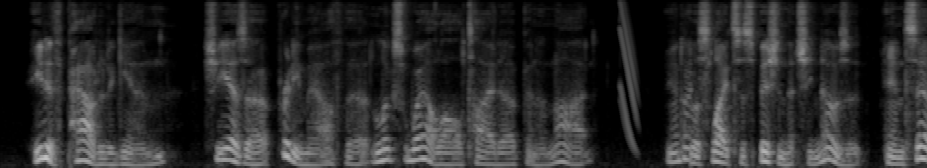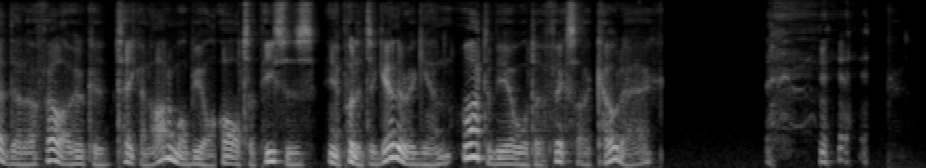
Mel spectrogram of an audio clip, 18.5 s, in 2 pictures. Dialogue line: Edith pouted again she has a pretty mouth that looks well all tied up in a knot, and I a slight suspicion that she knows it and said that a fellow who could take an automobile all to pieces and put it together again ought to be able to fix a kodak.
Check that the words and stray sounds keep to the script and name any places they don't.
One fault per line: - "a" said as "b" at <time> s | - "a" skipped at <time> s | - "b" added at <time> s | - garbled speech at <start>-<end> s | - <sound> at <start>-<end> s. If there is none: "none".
- chirp at 6.2-6.4 s
- laugh at 16.9-18.0 s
